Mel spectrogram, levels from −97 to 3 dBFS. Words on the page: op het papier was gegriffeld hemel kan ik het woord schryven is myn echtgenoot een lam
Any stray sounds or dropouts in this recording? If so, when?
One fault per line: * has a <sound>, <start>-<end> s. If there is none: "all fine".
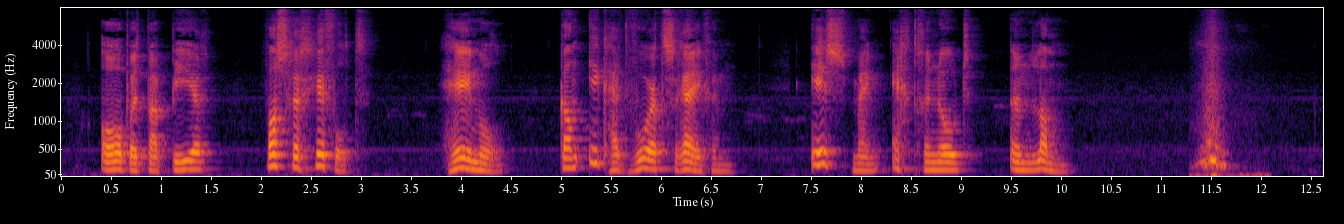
* has a whoosh, 11.3-12.1 s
